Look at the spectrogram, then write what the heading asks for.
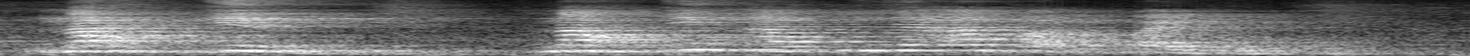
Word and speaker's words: Nain: Kalau Bapak Ibu punya pensil atau ballpoint, Bapak Ibu bisa tulis, bacanya Nahin, tulisannya Nain sama dengan bahasa Indonesia, tapi bacanya Nahin.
